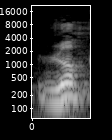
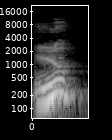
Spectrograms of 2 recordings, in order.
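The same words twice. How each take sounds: First: लोक with a long "o" vowel; "o" sound in लोक, not "oo"; "o" reading. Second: लुक with a short "oo" vowel; short "oo" in लुक, not "o"; "oo" reading. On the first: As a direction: say लोक, "o" as in local. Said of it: "लोक कहते हैं". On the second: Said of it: "ऊ के ध्वनि में होगा". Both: Shown as a demonstration.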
